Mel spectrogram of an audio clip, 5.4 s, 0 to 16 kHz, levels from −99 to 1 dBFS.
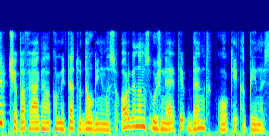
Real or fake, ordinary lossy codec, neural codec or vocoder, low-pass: fake; Opus, 64 kbps; codec, 16 kHz, 1 kbps, FunCodec, trained on LibriTTS, 50 frames a second; 7.2 kHz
